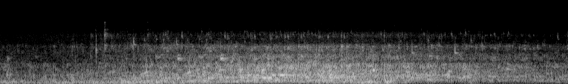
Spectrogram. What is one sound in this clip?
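A diver exhales underwater, bubbles rushing and gurgling from a regulator.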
